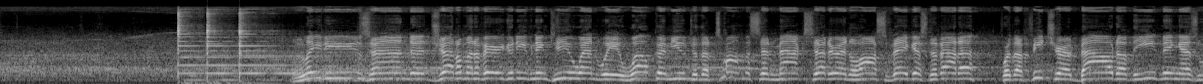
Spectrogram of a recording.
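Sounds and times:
boxing ring bell: 1.8 - 3.8.

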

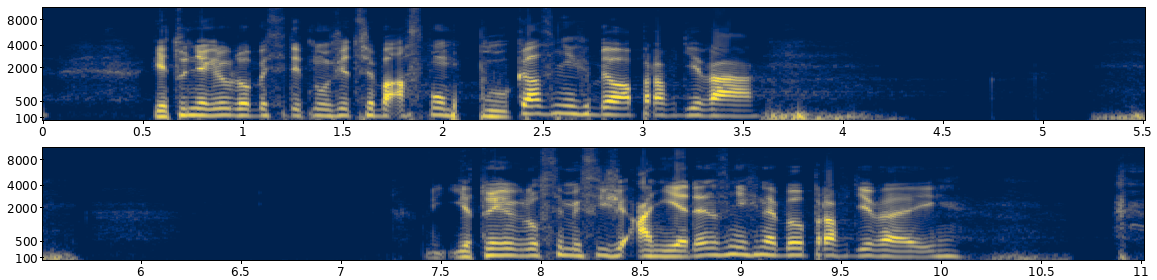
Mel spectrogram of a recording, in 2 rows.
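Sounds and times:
breathing into microphone: 0.0 - 0.6, 3.6 - 6.5, 10.1 - 10.8.

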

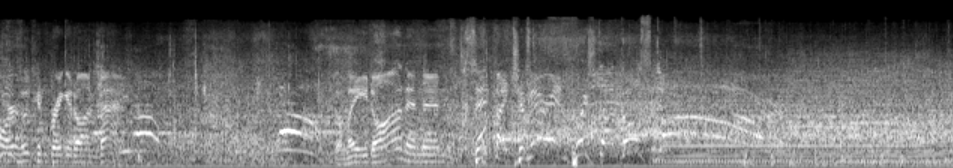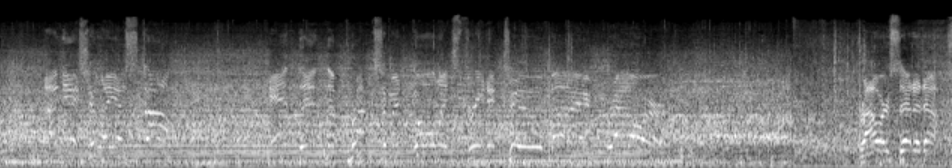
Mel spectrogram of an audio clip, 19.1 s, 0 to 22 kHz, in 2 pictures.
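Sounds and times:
crowd cheering: 0.0 - 19.0
arena goal horn blast: 5.2 - 17.4.

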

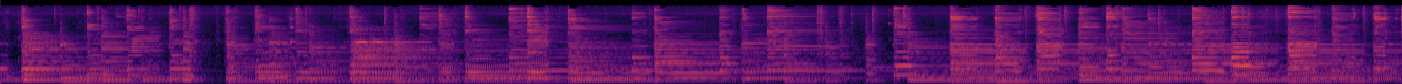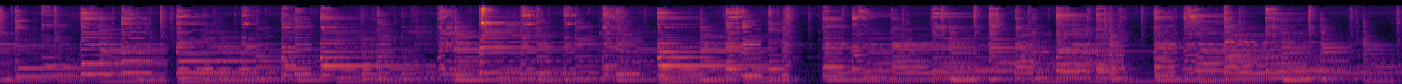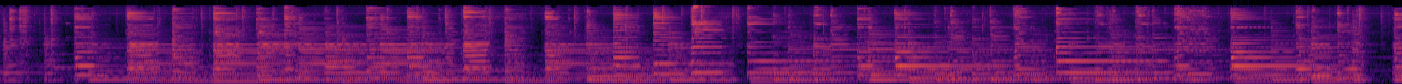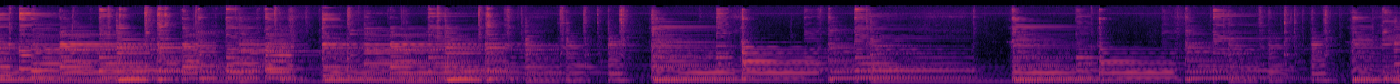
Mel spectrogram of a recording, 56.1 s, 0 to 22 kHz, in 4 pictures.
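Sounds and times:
fingerpicked acoustic guitar: 0.0 - 56.0.

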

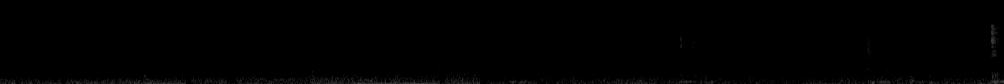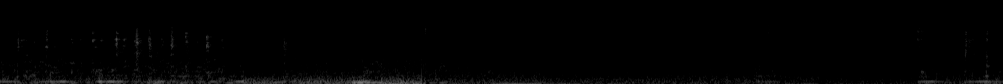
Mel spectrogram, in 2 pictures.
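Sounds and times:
keyboard typing: 9.1 - 13.2.

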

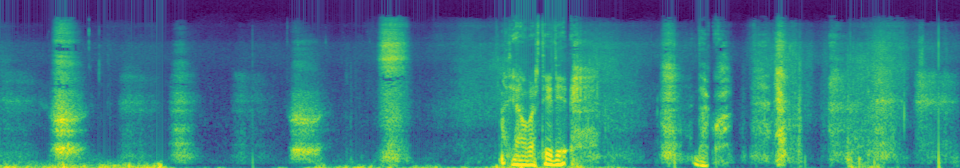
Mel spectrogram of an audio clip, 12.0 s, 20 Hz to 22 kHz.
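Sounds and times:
wind rumble on microphone: 0.0 - 2.2
person breathing hard: 0.0 - 5.2, 7.2 - 8.7, 9.3 - 12.0.

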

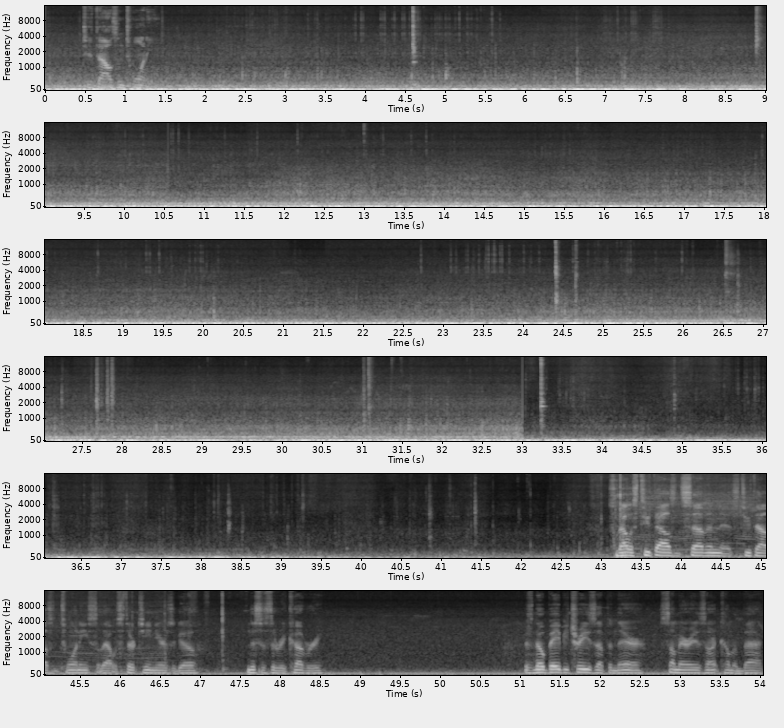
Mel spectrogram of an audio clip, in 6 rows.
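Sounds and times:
gravel clicks: 0.0 - 48.2
higher road noise: 0.0 - 54.0
vehicle rumble on gravel road: 0.0 - 54.0.

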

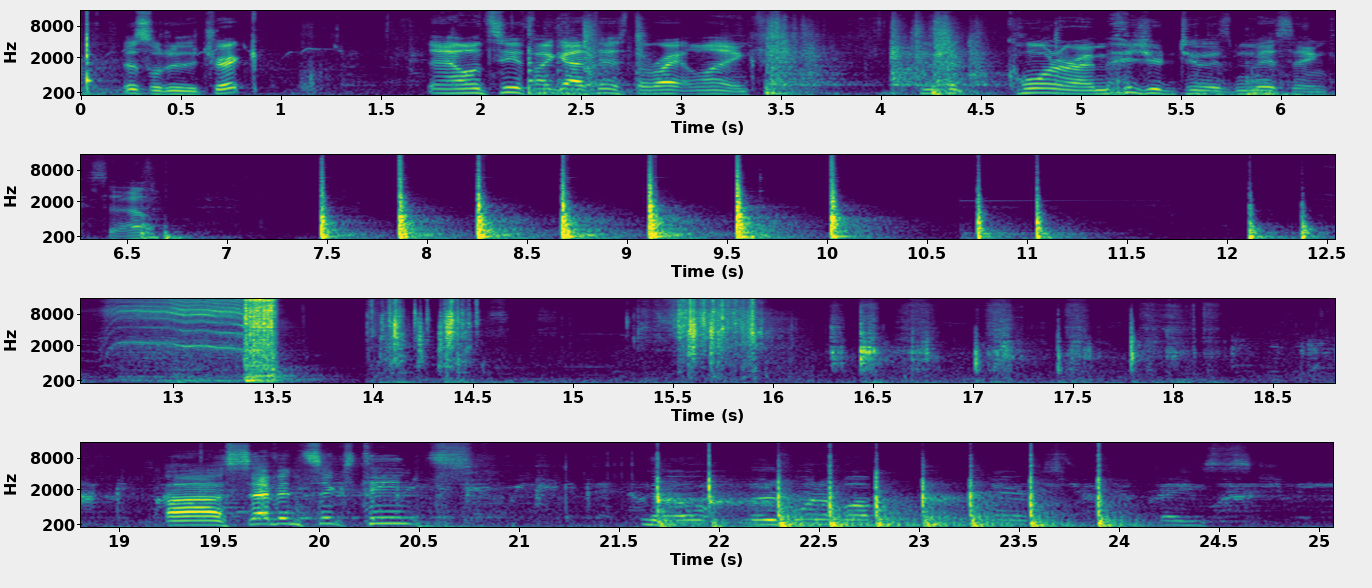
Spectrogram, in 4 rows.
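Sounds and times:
hammer striking wood: 7.4 - 11.3, 21.6 - 24.1.

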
